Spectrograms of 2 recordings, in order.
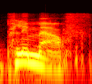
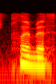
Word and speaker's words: Plymouth: the end they say like B mouth or P mouth I've heard people pronounce it like that well they are the only reason I know it's Plymouth is because there's a uh an well it's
